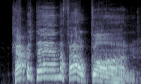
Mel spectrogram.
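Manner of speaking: put-on Italian-sounding announcer voice. Retelling what the Italian Smash Ultimate announcer says: imitating the Italian announcer. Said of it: "the most Italian-sounding man I've ever heard".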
